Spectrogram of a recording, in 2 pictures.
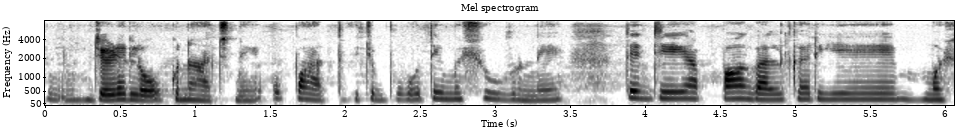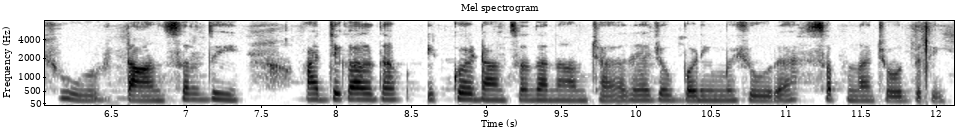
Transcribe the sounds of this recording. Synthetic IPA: d͡ʒeːɽeːloːknaːt͡ʃneːʔoːpaːɾt̪ʋɪt͡ʃbɔːt̪ɦiːməʃɦuːɾneːt̪eːd͡ʒeːaːpãːɡəlkəɾɪːeːməʃɦuːɾɖãːnsəɾd̪iːəd͡ʒkəld̪aːɪkːoːiːɖãːnsəɾd̪aːnaːmt͡ʃəlɾeɛːd͡ʒoːbəɽiːməʃɦuːɾɛːsəpnãːt͡ʃoːd̪ɾiː

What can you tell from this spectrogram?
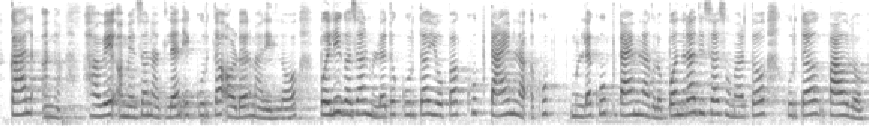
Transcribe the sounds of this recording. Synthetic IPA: kalanahaʋeʔəmed͡zɔnat̪ljanʔekːuɾt̪aʔɔɾɖəɾmaɾilːɔpəjliɡəsaɾm̤əɳlat̪ɔkuɾt̪ajopakʰːuːpʈajmlakʰuːp | m̤əɳlakʰuːpʈajmlaɡlɔpənd̪ɾad̪isasumaɾt̪ɔkuɾt̪apawlɔ

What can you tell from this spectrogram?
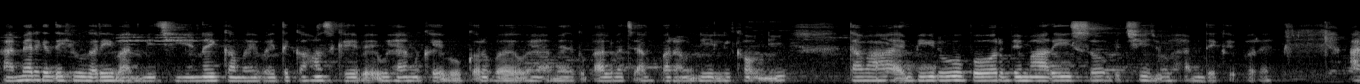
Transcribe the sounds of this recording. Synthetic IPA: ameɾked̪ekʰuɡəɾibad̪mit͡ʃʰijɛ̃nəjkəməbəjt̪ɔkəɦãskʰəjbə̰ṵɦɛmekʰəjbo̰kə̰ɾbə̰jṵɦeə̰mḛɾkeba̰lbət͡ʃa̰kepəɾaʊnilikʰənit̪əʋaebiɾobɔɾbimaɾisəbt͡ʃʰid͡ʒuɦɛmed̪ekʰəpəɾɛ | a

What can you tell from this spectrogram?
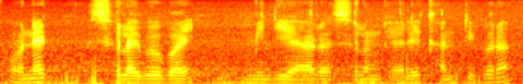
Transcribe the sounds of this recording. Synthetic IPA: ɔnek̚sɯlajbɯbajmidijaɾɯsɯlɯŋdʰjaɾikʰantibɯɾa

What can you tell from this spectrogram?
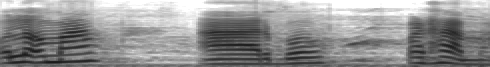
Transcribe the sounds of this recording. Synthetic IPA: ɔlɔʔmaː | ɾbɔpaɽ̤aʔma

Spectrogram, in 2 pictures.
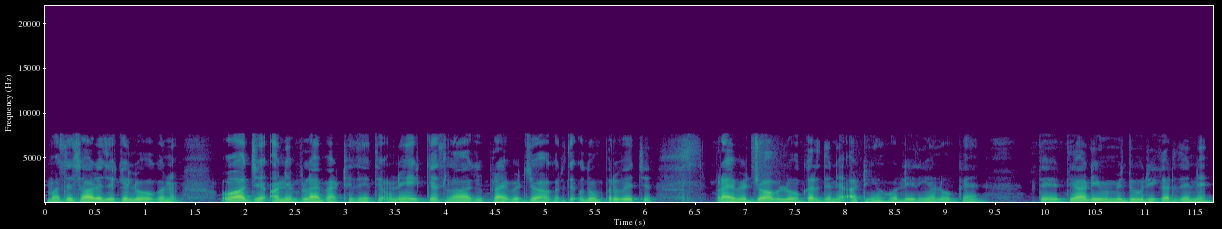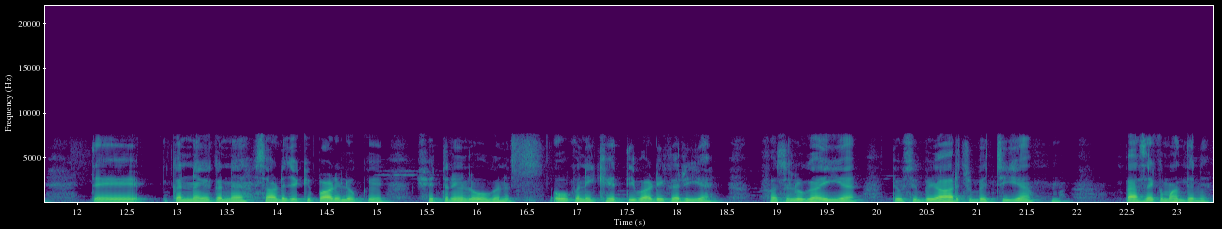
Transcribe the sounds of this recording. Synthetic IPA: mət̪̬esaːɽeːd͡ʒekeːloːkɦən | o̰ːəd͡ʒə̰nɪ̃mplaːjbɛːʈʰeːd̪eːt̪ḛːʔʊ̰nẽːɪɡɛːsəlaːkiːpɾaːɪʋeʈd͡ʒaːbkəɾd̪ḛːʔʊd̪õːpəɾʋɪt͡ʃ | pɾʔaːɪʋeʈ̚d͡ʒaːbloːɡkəɾd̪eːnḛːʔə̰ʈʰɪjãːkʰoːliːd̪ɪjãːloːkɛ̃ː | t̪eːt̪ɪjaːɽiːʋĩːməd͡ʒd̪uːɾiːkəɾd̪eːneː | t̪eːkənːɛ̃ːkek̬ənːɛ̃ːsaːɽeːd͡ʒekːipaːɽiːloːkẽː | ʃʰeːt̪ɾẽloːɡənoːəpniːkʰeːt̪iːbaːɽiːkəɾiːɛː | pʰəsəlʊɡaːiːɛː | t̪eːʊsĩːbəd͡ʒaːɾt͡ʃbɪt͡ʃʃiːɛː | pɛːs̬eːkəmãːd̪eːnẽː

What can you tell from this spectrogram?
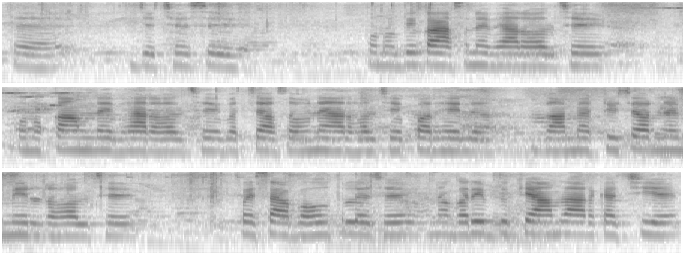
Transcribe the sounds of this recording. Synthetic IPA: t̪ə | d͡ʒet͡ʃʰɛse | konobikasnebʱɛɾəɦəlt͡ʃʰɛ | konokamnəbʱɛɾəɦəlt͡ʃʰɛbətːʃasə̃bnaɾəɦəlt͡ʃʰɛpəɾɛlɡameʈit͡ʃəɾnemilɾəɦəlt͡ʃʰɛ | pəjsabəɦut̪let͡ʃʰɛnəɡəɾib̚d̪ukʰijaɦəmɾaɾəkʰɛt͡ʃʰijɛ

